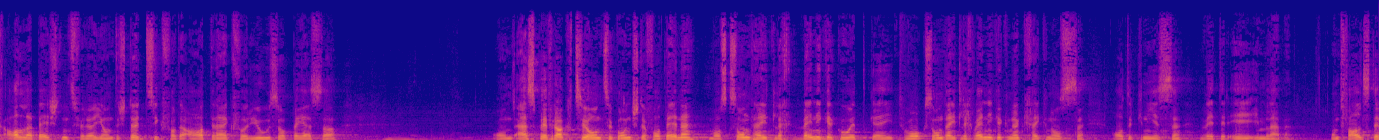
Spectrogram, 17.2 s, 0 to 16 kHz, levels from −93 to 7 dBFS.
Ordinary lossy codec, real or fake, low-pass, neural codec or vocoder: none; real; 14.4 kHz; none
